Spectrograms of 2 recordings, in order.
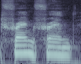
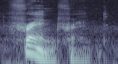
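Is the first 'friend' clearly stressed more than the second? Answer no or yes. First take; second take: no; yes. First: Both words get about equal stress. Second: The first word gets strong stress. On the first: "it's not wrong" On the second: "you need to really stress the first friend"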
